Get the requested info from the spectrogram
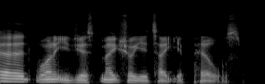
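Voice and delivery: ordinary talk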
